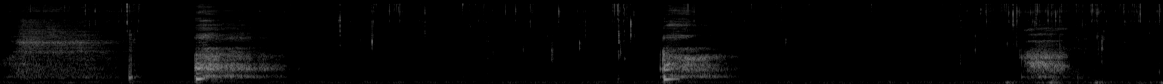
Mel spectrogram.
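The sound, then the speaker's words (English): Wet, slippery mouth sounds as saliva drips from the mouth: faint squishes, smacks and soft breaths in a few separate bursts, quiet overall. “What if I just let saliva roll out of my mouth?”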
